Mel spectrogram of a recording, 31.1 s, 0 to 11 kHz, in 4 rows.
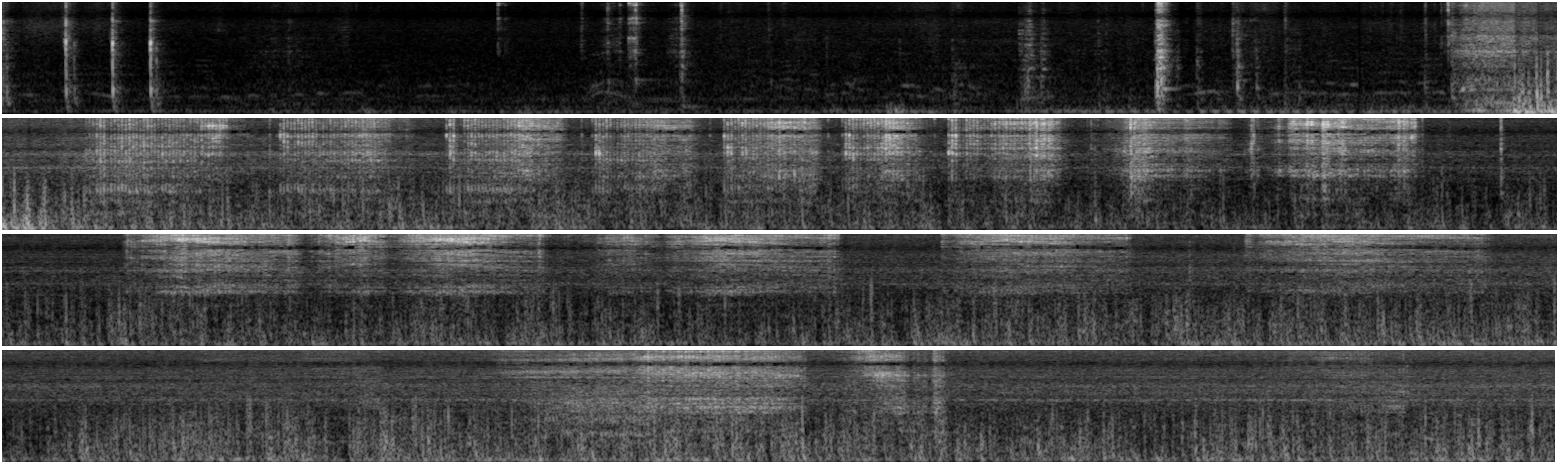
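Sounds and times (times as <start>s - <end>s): power tool cutting wood: 7.2s - 15.4s, 16.0s - 28.4s, 29.4s - 31.0s.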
